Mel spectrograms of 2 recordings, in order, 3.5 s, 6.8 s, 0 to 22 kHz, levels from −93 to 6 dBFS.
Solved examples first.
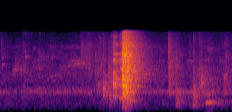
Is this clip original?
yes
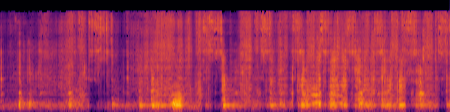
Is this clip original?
no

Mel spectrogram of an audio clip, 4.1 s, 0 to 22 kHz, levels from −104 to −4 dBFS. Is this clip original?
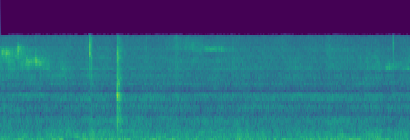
no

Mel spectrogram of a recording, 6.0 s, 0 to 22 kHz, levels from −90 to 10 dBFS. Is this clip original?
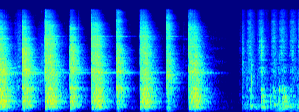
yes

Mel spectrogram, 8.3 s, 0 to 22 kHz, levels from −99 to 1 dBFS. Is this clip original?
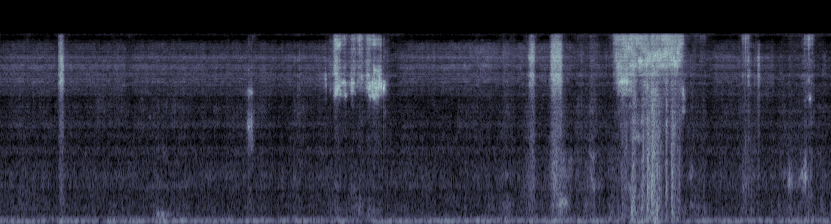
no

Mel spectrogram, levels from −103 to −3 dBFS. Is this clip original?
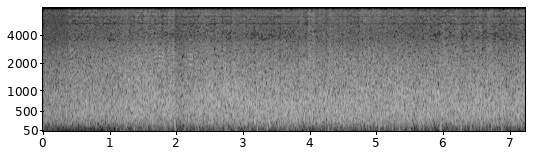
yes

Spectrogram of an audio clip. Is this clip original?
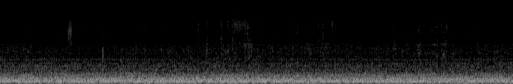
yes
